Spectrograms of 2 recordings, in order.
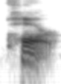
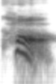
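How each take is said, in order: First: Said in a standard American accent, with the r. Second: Said in a Southern accent, without the r. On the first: "A standard American accent is car" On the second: "if you are a Southern woman of, of high caliber, you're going to say caw"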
